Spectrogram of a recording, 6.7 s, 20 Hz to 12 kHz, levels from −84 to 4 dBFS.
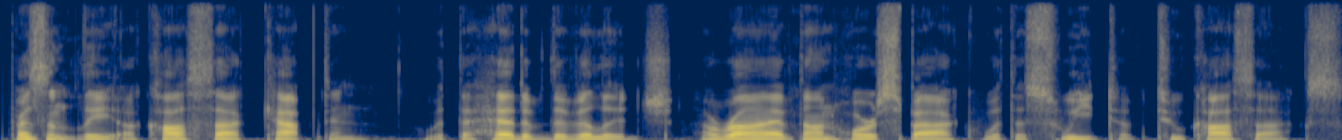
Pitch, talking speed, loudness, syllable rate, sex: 120 Hz, 170 wpm, -19 LUFS, 5.1 syllables/s, male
